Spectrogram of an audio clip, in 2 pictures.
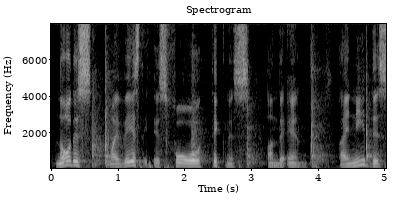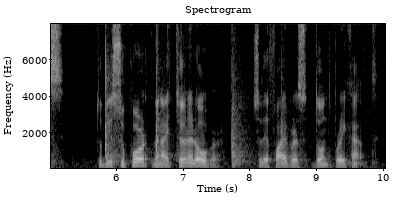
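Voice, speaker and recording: A man calmly walks through a woodworking demonstration with a patient, plain manner and non-native English phrasing. His voice sits at an ordinary middle pitch. The sound comes off a worn videotape copy, with steady tape hiss underneath. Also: unhurried. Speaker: woodworking instructor. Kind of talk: step-by-step instructional demonstration.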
